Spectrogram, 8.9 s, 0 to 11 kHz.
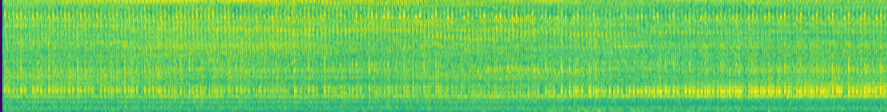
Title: CHR Engine Rattling Noise (1.2 Turbo)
